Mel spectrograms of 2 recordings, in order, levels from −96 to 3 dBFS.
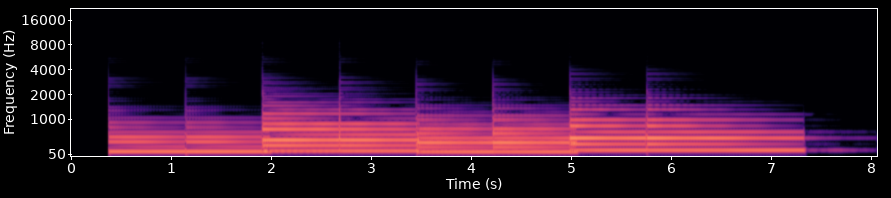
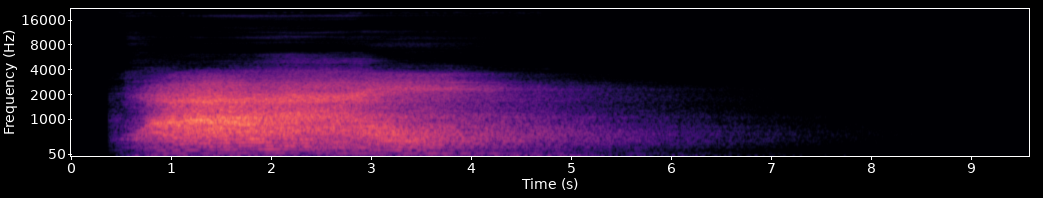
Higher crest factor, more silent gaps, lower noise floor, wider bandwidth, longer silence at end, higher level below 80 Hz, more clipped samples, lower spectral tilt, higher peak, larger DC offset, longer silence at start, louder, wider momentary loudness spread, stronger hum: second, 16 dB vs 22 dB; neither; second, -56 dBFS vs under -90 dBFS; second, 3.1 kHz vs 19 kHz; second, 0.7 s vs 4.9 s; about the same, -68 dBFS vs -68 dBFS; neither; first, -11.5 dB/octave vs -5 dB/octave; about the same, -10 dBFS vs -8 dBFS; neither; second, 0.4 s vs 0.65 s; about the same, -25 LUFS vs -24 LUFS; second, 5 LU vs 22 LU; neither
